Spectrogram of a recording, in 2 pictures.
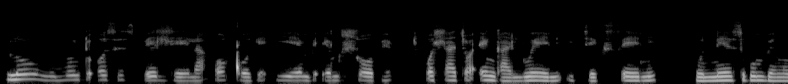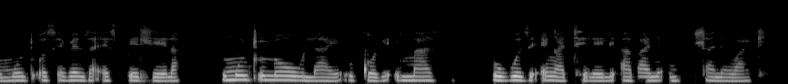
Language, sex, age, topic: North Ndebele, female, 18-24, health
